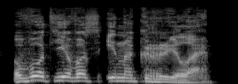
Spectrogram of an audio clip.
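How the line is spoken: Rough-voiced yell. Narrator (Russian): Сразу же заорала она грубым голосом

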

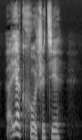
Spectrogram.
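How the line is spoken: Sly smiling speech. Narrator (Belarusian): як хідна усміхнуўся Раман

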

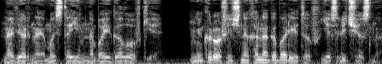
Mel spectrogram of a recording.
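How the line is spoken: Quiet voice. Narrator (Russian): тихим голосом проговорил Ионников

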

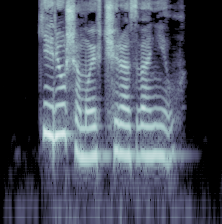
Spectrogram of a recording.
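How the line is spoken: Sighing. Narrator (Russian): вздохнула Вита

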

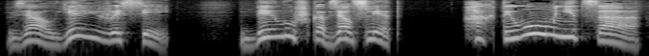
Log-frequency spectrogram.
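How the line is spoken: Ringing shout. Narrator (Russian): звонко кричала Арина

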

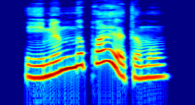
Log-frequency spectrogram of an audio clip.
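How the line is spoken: Cheerful. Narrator (Russian): бодро ответила Стелла

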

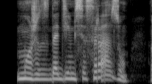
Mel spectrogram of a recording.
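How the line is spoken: Timid suggestion. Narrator (Russian): робко предложил

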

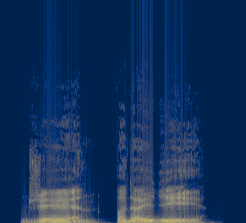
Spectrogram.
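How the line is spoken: Booming voice across arena. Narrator (Russian): прогудел на всю арену голос Верховного

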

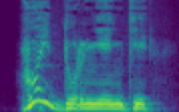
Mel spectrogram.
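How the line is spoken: Cheerful desperate exclamation. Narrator (Belarusian): весела адчайна ўсклікнула надзея

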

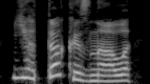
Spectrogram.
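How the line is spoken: Exclamation. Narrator (Russian): воскликнула Бриджит

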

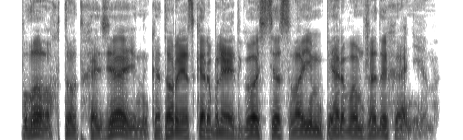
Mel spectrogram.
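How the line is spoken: Grumbling. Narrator (Russian): проворчал Конан

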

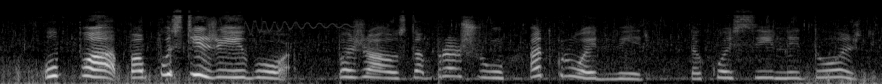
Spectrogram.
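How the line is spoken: Broken by sobs. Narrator (Russian): Рыдания прервали его речь

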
